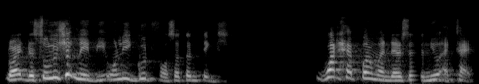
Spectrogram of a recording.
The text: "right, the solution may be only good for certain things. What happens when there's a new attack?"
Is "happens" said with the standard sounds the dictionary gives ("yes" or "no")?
no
